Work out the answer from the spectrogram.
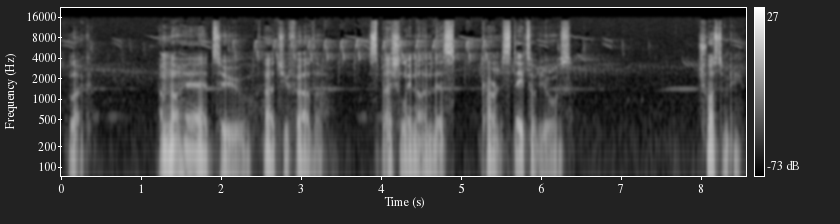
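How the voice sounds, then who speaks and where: A man acting a possessive yet protective mafia boss in an ASMR romance roleplay, with a British accent, a deep gravelly voice and an intimate manner full of sighs and pauses. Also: expressive, darkish tone, full character voice. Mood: concerned, coaxing. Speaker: voice actor. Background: birdsong, outdoor ambience effects.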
